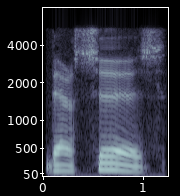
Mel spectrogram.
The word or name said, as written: berceuses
